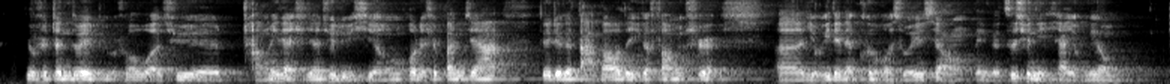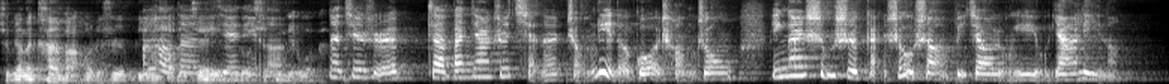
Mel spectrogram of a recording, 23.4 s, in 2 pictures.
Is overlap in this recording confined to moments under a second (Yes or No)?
No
